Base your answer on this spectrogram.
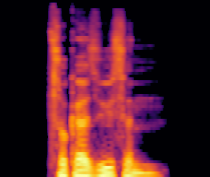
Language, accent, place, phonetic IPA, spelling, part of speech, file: German, Germany, Berlin, [t͡sʊkɐˈzyːsm̩], zuckersüßem, adjective, De-zuckersüßem.ogg
- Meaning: strong dative masculine/neuter singular of zuckersüß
